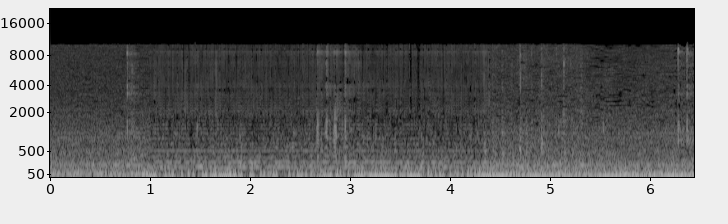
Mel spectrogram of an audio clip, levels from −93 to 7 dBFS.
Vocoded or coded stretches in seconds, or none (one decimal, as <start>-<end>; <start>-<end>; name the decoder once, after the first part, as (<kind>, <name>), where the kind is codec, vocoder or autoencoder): 1.0-4.4 (vocoder, BigVGAN v2)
